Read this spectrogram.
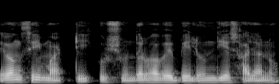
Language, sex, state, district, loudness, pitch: Bengali, male, West Bengal, Kolkata, -20 LUFS, 100 Hz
